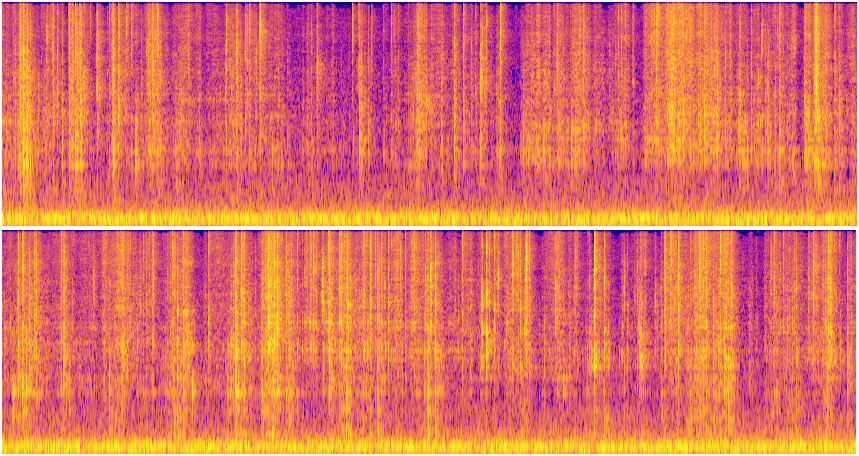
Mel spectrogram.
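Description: Paper crinkles and rustles as it is folded and handled close by.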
